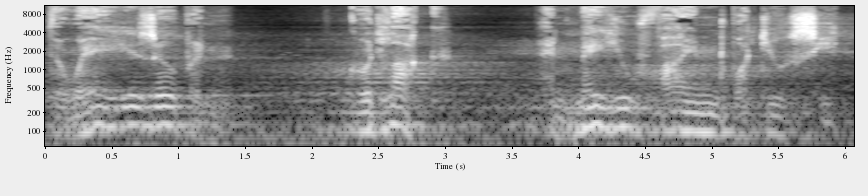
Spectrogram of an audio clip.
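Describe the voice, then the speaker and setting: In a put-on character voice, a man with a fairly low pitch talks very slowly with long, frequent pauses, clear echo and loud background noise. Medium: video game. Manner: calm, probing.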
